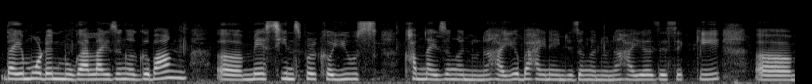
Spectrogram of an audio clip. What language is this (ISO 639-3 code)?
brx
